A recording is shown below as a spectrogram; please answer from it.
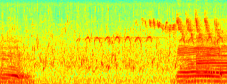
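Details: Cattle from a rural village on their way to a grassy valley: a short moo trailing off, a run of quick high bird chirps, then a loud sustained moo rising in at the end.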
